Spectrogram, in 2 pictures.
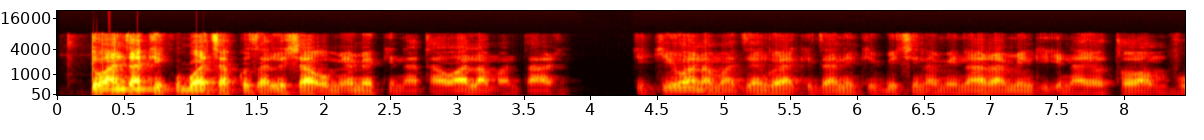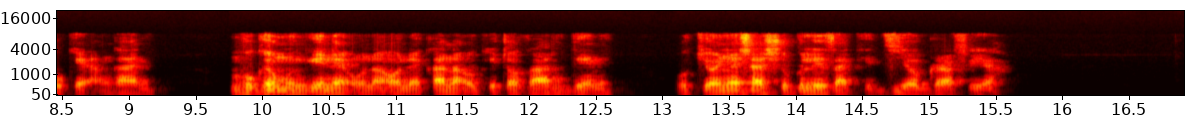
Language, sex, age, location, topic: Swahili, male, 25-35, Nairobi, government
